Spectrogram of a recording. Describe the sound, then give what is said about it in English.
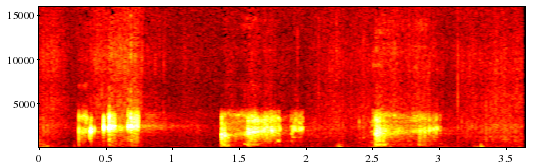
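An old floor squeaks underfoot in a monastery building with floors of monks' cells. Three separate creaking groans come in a slow, uneven rhythm with quieter gaps between them. “And these old floors, they squeak.”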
